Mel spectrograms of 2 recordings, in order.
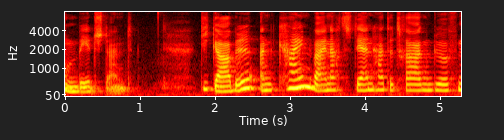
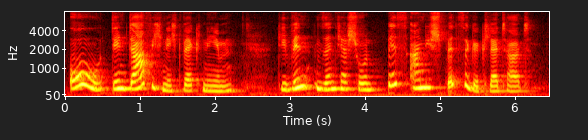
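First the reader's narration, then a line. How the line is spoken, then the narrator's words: Called out. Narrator (German): rief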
